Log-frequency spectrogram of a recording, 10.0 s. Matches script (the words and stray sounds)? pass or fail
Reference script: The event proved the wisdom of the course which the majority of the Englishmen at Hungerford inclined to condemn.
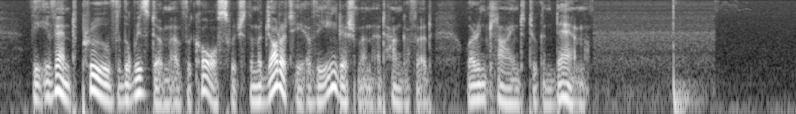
fail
